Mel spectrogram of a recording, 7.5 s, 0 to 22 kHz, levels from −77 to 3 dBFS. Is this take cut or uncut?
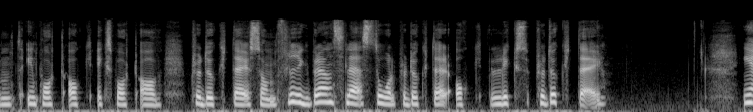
uncut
